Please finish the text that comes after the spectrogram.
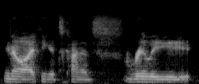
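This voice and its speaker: Bright-voiced man giving casual feedback. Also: mid-range voice, monotone, fairly quick, rough recording. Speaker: table read participant giving feedback. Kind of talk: casual discussion.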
